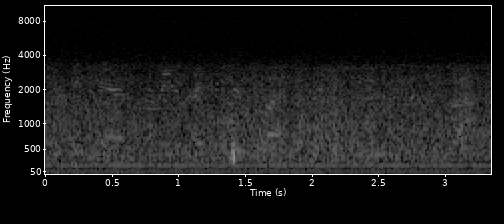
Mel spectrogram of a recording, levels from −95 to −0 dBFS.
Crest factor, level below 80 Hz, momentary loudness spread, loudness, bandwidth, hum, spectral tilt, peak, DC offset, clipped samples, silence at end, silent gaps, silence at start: 26 dB; -76 dBFS; 7 LU; -58 LUFS; 11 kHz; 60 Hz at -70 dBFS; -5 dB/octave; -32 dBFS; under 0.1%; under 0.1%; 0 s; none; 0 s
